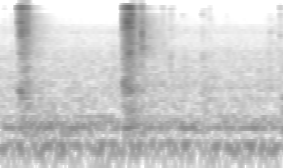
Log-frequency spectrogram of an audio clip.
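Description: Utility knife blade slicing through grasscloth wallpaper along a steel straightedge: two short scratchy cuts about three quarters of a second apart, over a steady low hum.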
